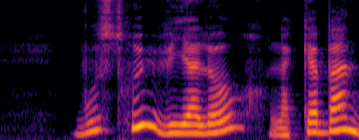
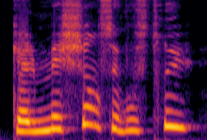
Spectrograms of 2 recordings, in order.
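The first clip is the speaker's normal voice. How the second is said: higher, louder complaint; indignant child; 5 semitones higher, 6 dB louder than usual. A narrator's reading. Child complaining to the others about Boustru, indignant. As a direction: protest like a wronged child.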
